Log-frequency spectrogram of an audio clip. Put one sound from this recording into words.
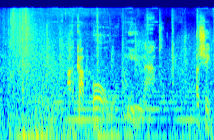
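A man speaks with intensity in a deep voice.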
